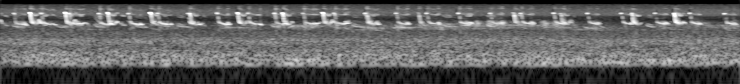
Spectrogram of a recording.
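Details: Robin chicks, grown huge in the nest, keep up a rapid series of high, thin chirps, close to three each second, a continuous chattering over faint hiss.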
